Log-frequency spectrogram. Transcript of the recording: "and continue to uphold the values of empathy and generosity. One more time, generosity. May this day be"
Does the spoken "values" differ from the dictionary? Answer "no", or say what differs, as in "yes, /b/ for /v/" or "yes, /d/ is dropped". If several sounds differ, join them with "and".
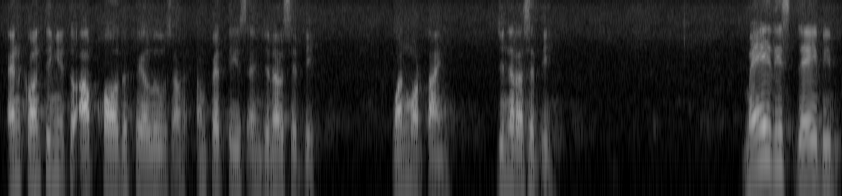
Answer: yes, /f/ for /v/ and /s/ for /z/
